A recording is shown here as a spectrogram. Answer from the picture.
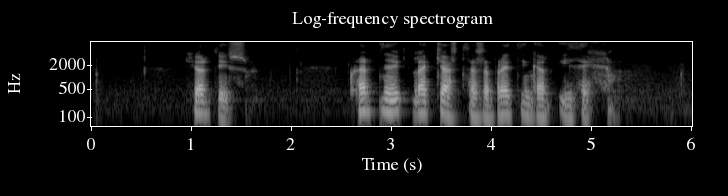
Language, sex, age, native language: Icelandic, male, 60-69, Icelandic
